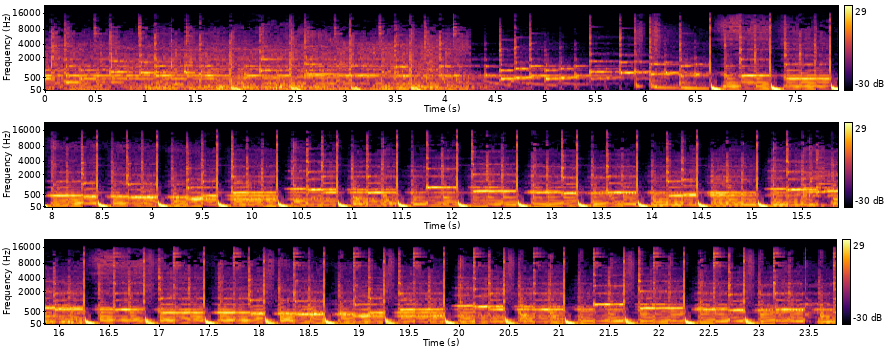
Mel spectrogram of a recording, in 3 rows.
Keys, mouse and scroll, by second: 0.0 click, 0.6-1.8 middle drag, 2.0 click, 2.4 middle click, 3.0 click, 3.6 Tab, 3.7 middle drag, 4.0 scroll down 2, 4.1-5.1 middle drag, 5.1 scroll up 1, 5.2-6.4 middle drag, 6.8-7.2 shift+middle drag, 7.2 scroll up 2, 7.4-8.3 middle drag, 8.3 Tab, 8.6 scroll down 1, 8.8 shift+middle click, 9.6 scroll down 1, 9.8-10.8 scroll up 5, 10.2 shift+middle click, 10.8-12.0 drag, 12.1 click, 12.7 /, 12.9 scroll down 1, 13.1 click, 13.3 scroll up 1, 13.5-14.7 middle drag, 15.2 shift+middle click, 15.4 scroll up 2, 15.7 middle click, 16.6-17.1 scroll up 1, 17.1-17.6 scroll down 6, 17.6-18.6 shift+middle drag, 18.6 ctrl+r, 19.8-20.9 middle drag, 20.9 click, 21.4 KP_Decimal, 21.7-22.1 scroll down 6, 22.1 middle click, 22.5 middle click, 22.7 click, 23.1-23.4 scroll down 3, 23.4 shift+middle click.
